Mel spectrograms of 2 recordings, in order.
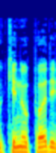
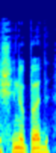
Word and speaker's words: chénopode: J'entends toujours les deux versions et du coup, de mon côté, j'alterne un petit peu entre les deux, entre kénopode et chénopode. Ça s'écrit chénopode.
